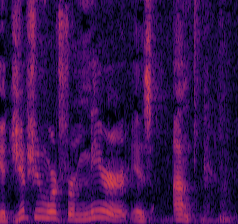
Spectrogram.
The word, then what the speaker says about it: ankh: it so the egyptian word for mirror is ankh yeah you know that symbol okay the egyptian word for mirror is unk how do you spell that a-n-k-h but guess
